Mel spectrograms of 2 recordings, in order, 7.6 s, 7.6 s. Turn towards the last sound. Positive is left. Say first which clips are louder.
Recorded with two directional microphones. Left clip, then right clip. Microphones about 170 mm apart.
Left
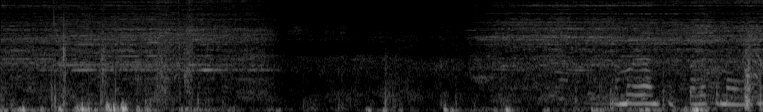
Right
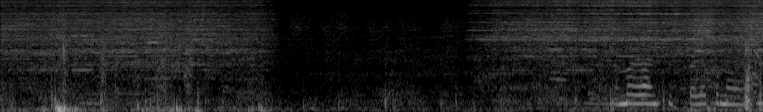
# right 1 dB
turn(degrees=-10)  # may be behind; listen again after turning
